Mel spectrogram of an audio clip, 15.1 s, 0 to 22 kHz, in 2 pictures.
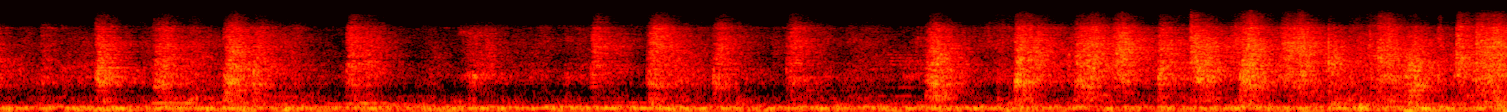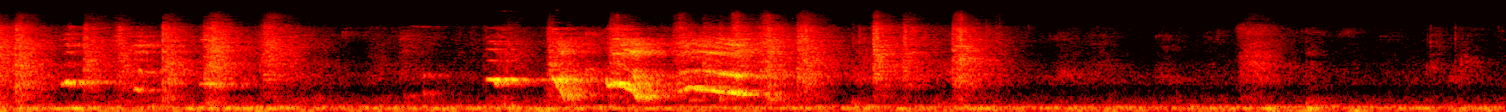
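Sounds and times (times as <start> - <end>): small paws tapping on floor: 0.0 - 15.0
puppy squealing: 7.6 - 9.0, 9.6 - 11.7
puppies whimpering: 7.6 - 11.7.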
